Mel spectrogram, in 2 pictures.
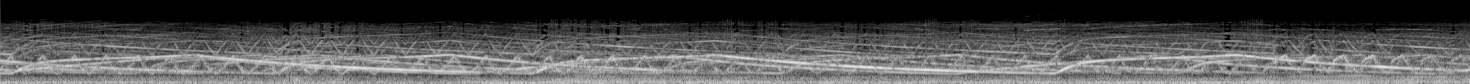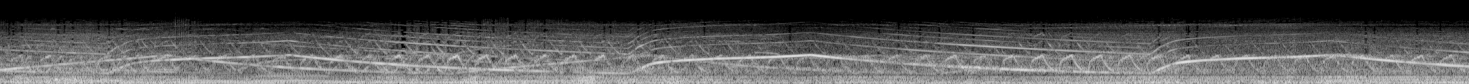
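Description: Several police motorcycle sirens wailing together out of step, each rising and falling over a couple of seconds, with a faster yelping pattern mixed in. The motorcycles' engines run with a low rumble underneath.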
